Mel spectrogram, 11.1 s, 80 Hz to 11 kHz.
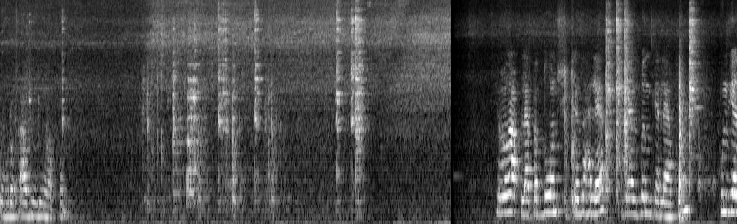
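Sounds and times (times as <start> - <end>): steady hiss: 0.0 - 11.0
metal spatula scraping pan: 2.2 - 4.2.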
